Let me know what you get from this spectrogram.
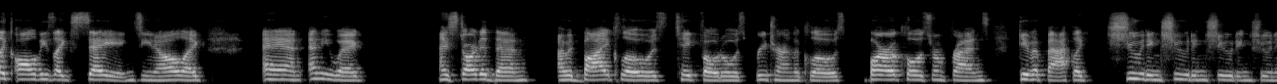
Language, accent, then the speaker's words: English; New York, United States; I'm a New Yorker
